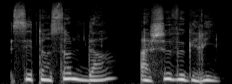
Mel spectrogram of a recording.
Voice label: soft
